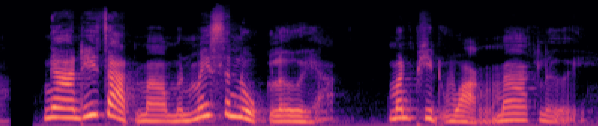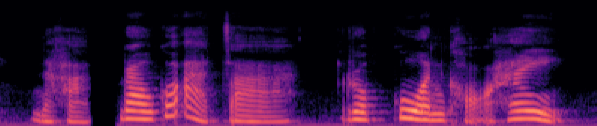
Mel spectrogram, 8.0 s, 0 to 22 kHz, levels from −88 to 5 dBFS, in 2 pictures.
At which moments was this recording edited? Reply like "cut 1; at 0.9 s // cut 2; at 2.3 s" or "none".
none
